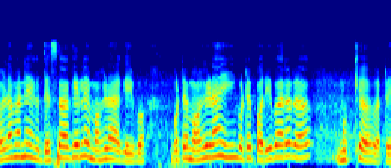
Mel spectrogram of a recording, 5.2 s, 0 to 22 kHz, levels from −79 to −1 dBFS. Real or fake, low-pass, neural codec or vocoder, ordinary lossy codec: real; none; none; none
